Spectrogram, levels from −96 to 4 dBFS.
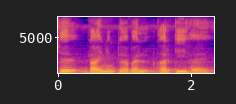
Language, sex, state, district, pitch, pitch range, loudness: Hindi, male, Uttar Pradesh, Lucknow, 155 Hz, 145-155 Hz, -17 LUFS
